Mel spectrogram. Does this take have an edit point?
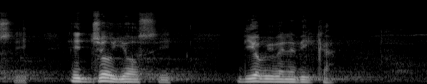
no; 0 cuts

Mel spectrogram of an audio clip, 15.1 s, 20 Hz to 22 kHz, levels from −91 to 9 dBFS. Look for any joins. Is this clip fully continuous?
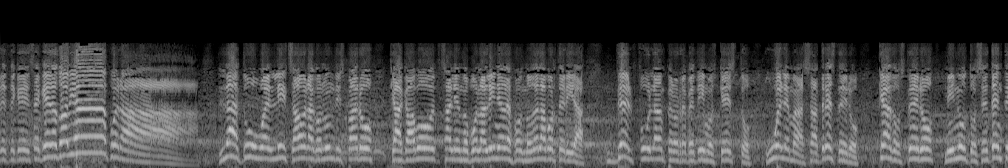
yes; 0 cuts

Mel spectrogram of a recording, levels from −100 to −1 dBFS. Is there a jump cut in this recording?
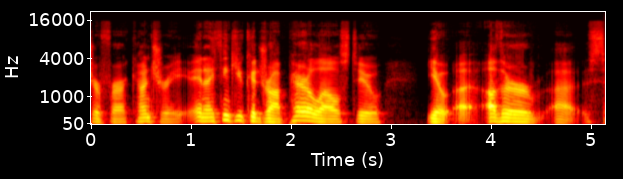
no; 0 cuts

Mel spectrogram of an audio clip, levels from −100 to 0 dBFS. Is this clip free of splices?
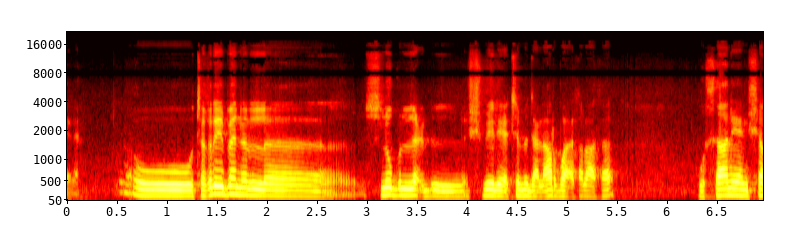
no; 1 cut; at 5.1 s

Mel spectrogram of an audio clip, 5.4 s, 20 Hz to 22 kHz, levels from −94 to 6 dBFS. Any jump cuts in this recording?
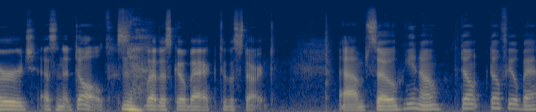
yes; 1 cut; at 1.2 s

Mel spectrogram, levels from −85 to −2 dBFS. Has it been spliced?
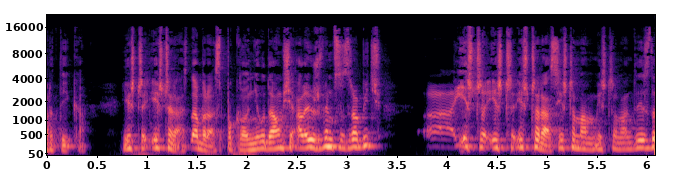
no; 0 cuts

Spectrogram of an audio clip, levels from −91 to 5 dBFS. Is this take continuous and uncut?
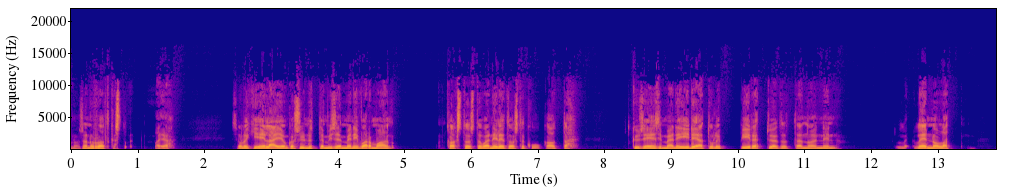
no; 1 cut; at 1.3 s

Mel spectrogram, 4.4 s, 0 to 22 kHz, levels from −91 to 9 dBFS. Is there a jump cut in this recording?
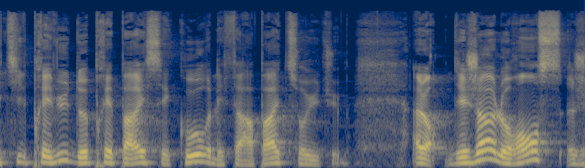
no; 0 cuts

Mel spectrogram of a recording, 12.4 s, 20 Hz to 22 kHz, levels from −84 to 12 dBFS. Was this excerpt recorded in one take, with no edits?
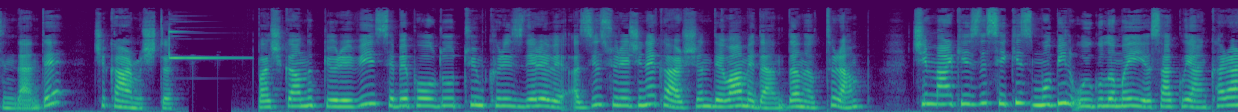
no; 1 cut; at 2.5 s

